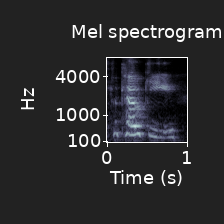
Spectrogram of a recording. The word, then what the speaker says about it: Pakoki: everybody, it's Pakoki. For anybody Fukoki. that didn't know how to pronounce it, it's pumpkin.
